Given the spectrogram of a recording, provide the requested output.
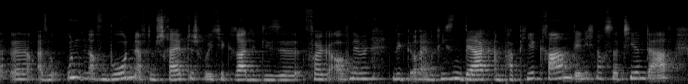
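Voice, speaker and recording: Amid noticeable background noise and audible room echo, a woman speaks very fast at a fairly high pitch with fairly even intonation. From Rhineland, Germany (between Cologne and Düsseldorf). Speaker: podcast host, student teacher. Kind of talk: solo monologue, casual personal talk. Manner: casual, many fillers.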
